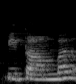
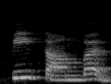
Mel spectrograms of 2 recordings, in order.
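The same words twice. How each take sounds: First: पीताम्बर begun with a short "pi"; short first vowel. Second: पीताम्बर begun with a long "pee"; long first vowel. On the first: Teacher contrasts two versions, short-vowel पीताम्बर. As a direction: clip the opening of पीताम्बर. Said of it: "ई की मात्रा का". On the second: Teacher contrasts two versions, long-vowel पीताम्बर. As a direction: stretch the opening पी of पीताम्बर. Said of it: "तो पीताम्बर सही है". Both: Shown as a demonstration.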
